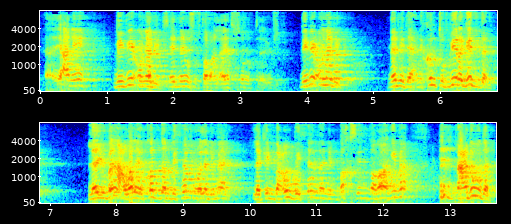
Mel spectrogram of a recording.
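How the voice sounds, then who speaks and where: An Egyptian sheikh gives a religious lesson in a quick, high, animated voice, chatting straight to his listeners. His speech rings through a long, echoey hall. The recording sounds slightly muffled. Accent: Egyptian Arabic. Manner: conversational, animated storytelling, addresses listeners directly.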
